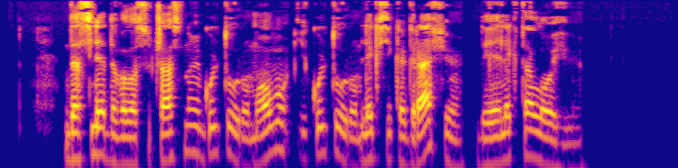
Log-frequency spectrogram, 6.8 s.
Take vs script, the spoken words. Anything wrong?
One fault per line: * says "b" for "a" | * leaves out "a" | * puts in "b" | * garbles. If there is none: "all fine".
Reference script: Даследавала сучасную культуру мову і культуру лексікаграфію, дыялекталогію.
all fine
